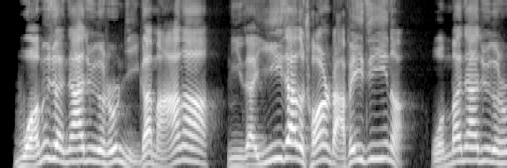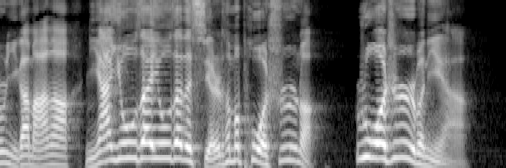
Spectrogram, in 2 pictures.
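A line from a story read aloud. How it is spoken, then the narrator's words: Furious roar. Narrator (Chinese): 吴浩然当场就急了 大吼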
